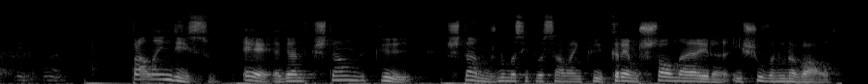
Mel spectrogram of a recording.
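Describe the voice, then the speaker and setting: A man's fairly high voice at a moderate pace, with lively intonation and audible room echo. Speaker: political podcaster. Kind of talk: casual political discussion. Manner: halting, many repetitions.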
